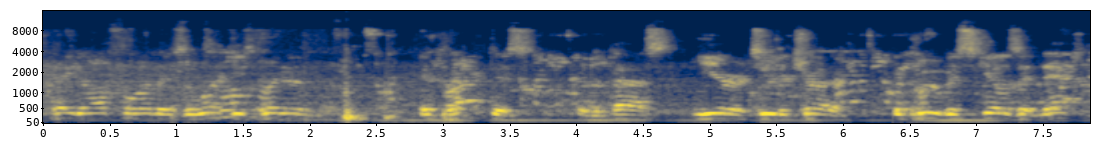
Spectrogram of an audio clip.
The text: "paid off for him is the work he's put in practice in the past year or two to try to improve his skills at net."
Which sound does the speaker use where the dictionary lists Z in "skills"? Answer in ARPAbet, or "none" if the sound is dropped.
Z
